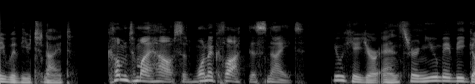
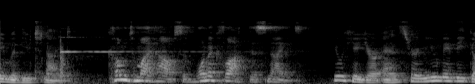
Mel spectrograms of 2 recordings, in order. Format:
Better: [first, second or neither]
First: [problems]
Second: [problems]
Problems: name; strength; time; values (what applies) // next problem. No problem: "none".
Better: first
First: none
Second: background sound (Piano); 16 dB below the speech // room echo; dies away in 0.5 s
